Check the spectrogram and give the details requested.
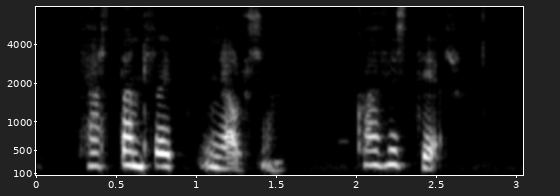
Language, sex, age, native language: Icelandic, female, 60-69, Icelandic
